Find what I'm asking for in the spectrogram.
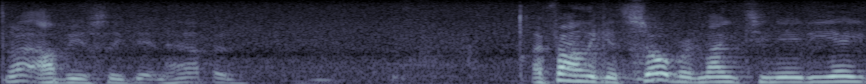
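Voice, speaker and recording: This man has a high-pitched voice with a dark, mellow tone. He speaks at a fairly quick pace. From New York City (Brooklyn). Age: 60s. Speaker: recovering alcoholic speaker. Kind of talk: recovery meeting talk.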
